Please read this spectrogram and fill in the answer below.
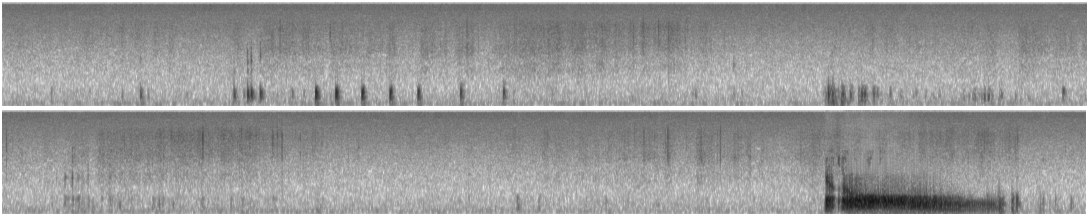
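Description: Quick series of small gurgling pops, scattered bubbles, then a loud drawn-out growl: hunger stomach growling, a normal gut sound.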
